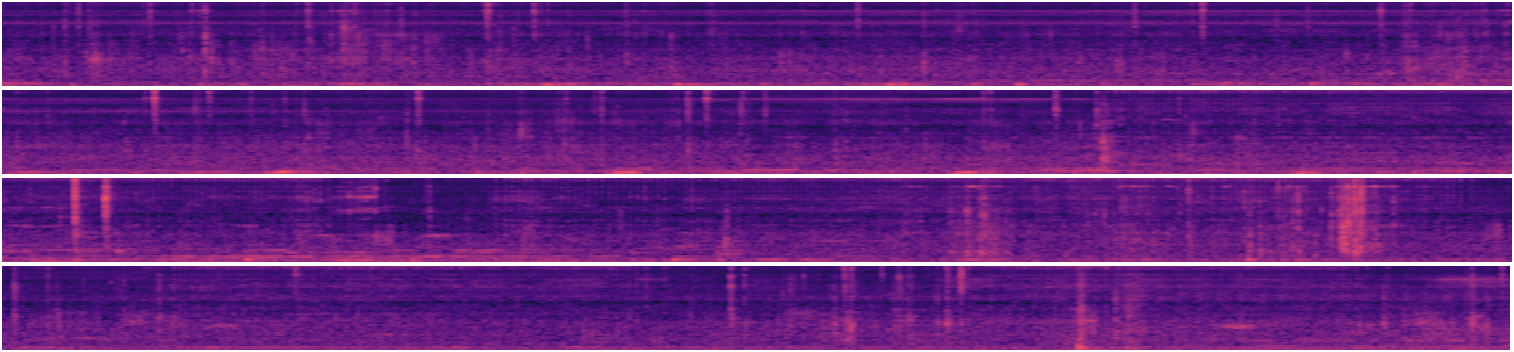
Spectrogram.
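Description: Bicycle riding over a rough dirt and sand track: an uneven rumble from the tyres, with scattered rattles and knocks from the bike over the bumps.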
